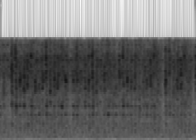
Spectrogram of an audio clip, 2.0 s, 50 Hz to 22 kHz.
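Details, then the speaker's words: 1974 VW Super Beetle, air-cooled flat-four, first start after rebuild and engine swap, running on old fuel after enlarging the carburettor jet; steady, even idle without misses, knocks or hunting, runs better than ever, even compared with on the stand. "actually it runs pretty damn good when did you ever see it do this before did not yeah never not even when we had it on the stand"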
